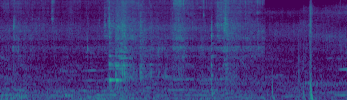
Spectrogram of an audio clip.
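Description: Potatoes sautéing in a pan on a traditional clay stove, a soft low sizzle with occasional scraping stirs and light utensil knocks, quiet and close.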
